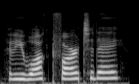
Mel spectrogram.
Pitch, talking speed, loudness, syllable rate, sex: 260 Hz, 260 wpm, -14 LUFS, 6.3 syllables/s, female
